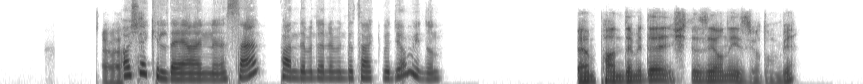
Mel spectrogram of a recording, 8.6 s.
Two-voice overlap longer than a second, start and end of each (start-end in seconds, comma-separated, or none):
none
